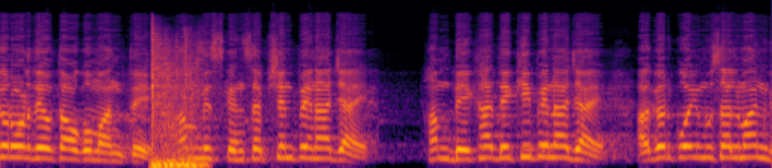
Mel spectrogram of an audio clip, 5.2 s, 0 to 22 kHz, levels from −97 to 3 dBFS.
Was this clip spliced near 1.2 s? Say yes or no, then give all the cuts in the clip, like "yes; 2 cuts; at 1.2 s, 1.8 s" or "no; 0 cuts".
yes; 1 cut; at 1.2 s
